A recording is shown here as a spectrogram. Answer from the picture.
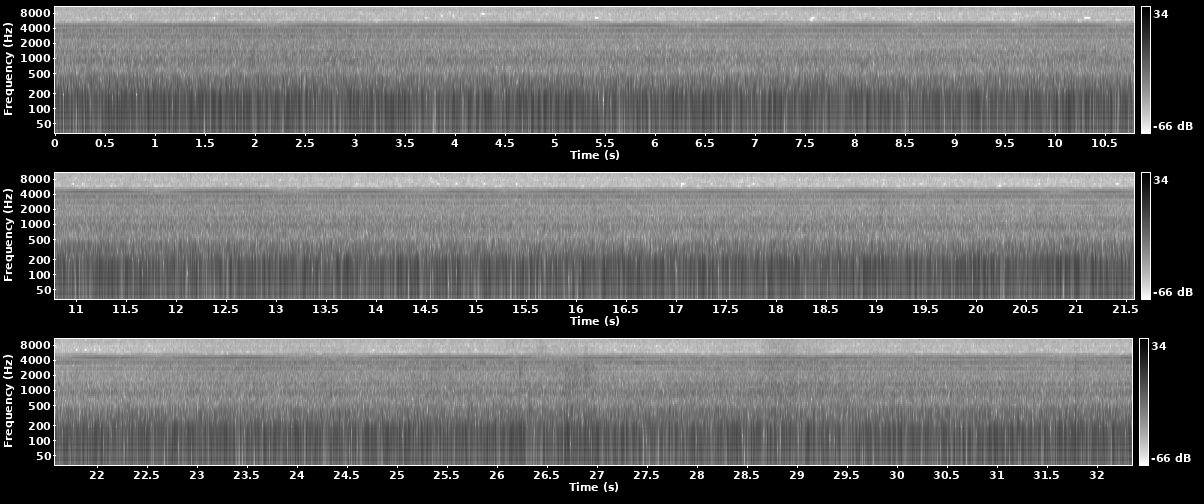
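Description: Steady low background rumble, even throughout, with no distinct events.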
